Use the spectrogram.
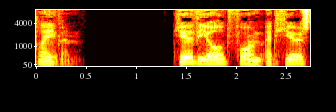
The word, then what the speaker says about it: Leamhan: of the language and forms Leamhan, pronounced Leven.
